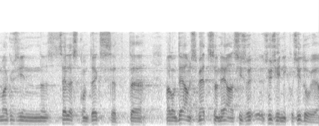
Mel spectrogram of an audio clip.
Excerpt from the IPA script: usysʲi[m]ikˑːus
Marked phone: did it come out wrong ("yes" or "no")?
yes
